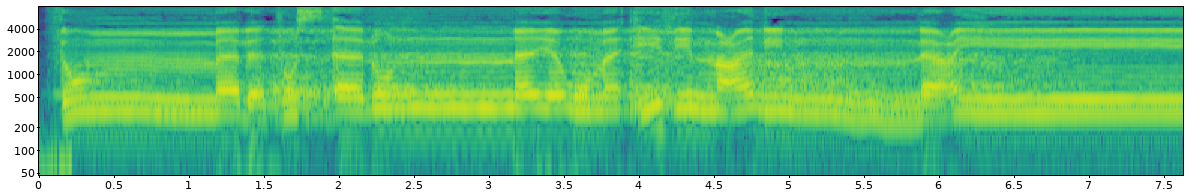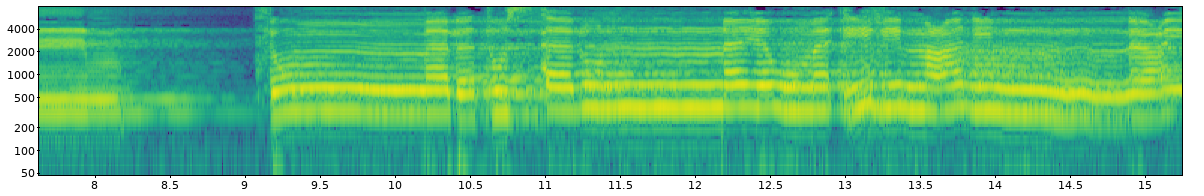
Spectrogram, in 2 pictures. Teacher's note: یہاں پر دو زیر کی تنوین ہے، اس کے بعد حروف حلقی میں سے عین ہے، اس لیے اظہار ہوگا، غنہ نہیں ہوگا، ظاہر کر کے پڑھیں گے. یومئذ ایسے غنہ اخفا نہیں ہوگا.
